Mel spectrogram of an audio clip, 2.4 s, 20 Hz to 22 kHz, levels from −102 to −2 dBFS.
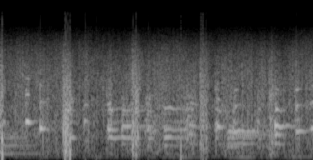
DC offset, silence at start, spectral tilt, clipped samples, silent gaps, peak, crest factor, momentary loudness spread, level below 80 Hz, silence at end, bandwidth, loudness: under 0.1%; 0 s; -3.5 dB/octave; under 0.1%; none; -18 dBFS; 20 dB; 3 LU; -66 dBFS; 0 s; 15 kHz; -38 LUFS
